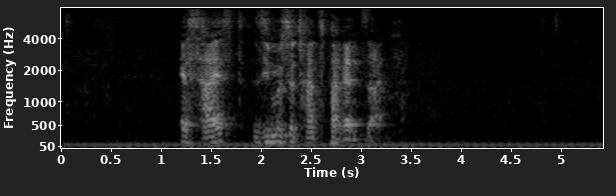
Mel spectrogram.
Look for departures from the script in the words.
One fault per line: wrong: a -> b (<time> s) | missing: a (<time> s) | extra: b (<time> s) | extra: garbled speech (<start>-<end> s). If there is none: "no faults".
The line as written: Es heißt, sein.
extra: sie müsse transparent (1.9 s)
